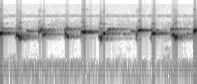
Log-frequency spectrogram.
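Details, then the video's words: Kongslet song of a yellow-vented bulbul, natural and unenhanced, used as a master recording to train birds; rapid, rolling, babbling whistles, about three per second, clear and close, with a light hum below. "Masteran Trucuk Kongslet Alami"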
